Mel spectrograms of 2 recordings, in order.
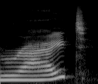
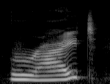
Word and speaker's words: write: Aqui é como se a gente nem pronunciasse direito o W, né?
